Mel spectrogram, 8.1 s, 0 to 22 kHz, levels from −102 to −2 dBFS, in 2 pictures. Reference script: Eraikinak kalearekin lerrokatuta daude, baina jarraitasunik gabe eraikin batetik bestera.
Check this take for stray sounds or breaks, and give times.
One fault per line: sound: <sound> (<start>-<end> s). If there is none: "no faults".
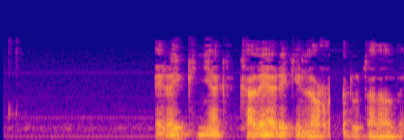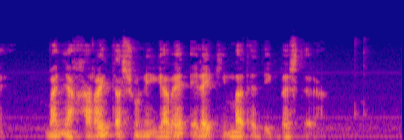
sound: dropout (3.3-3.4 s)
